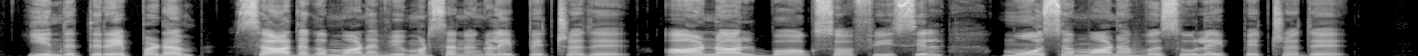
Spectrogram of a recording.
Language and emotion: Tamil, neutral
